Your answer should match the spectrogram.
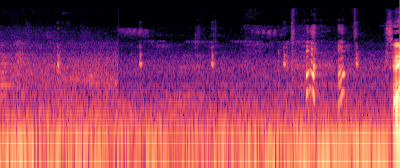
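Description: Quiet background heard from inside a parked car: a steady low rumble with a few faint clicks, and faint voice-like sounds a little after three seconds in.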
